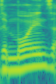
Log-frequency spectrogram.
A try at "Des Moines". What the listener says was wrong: Des Moines. You don't pronounce the S. It's Des Moines, Iowa.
